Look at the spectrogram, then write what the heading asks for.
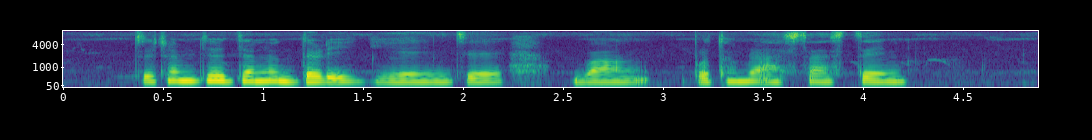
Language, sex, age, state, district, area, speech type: Santali, female, 18-30, West Bengal, Birbhum, rural, spontaneous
